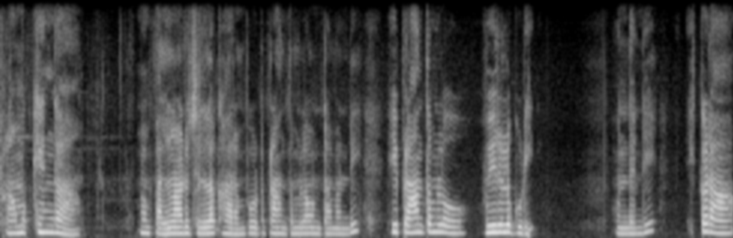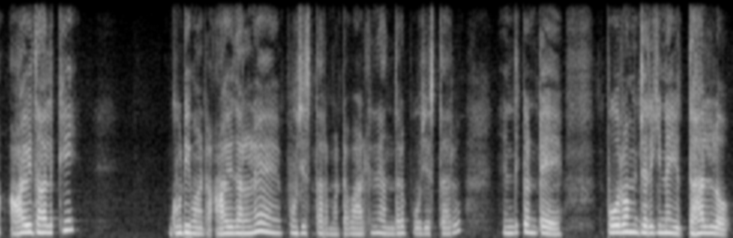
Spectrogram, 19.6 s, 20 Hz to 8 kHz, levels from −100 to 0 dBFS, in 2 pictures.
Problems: none marked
